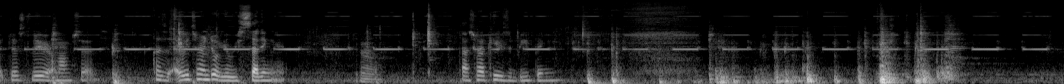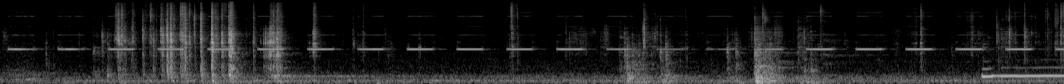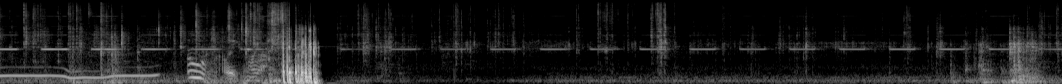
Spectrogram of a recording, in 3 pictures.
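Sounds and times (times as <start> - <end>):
refrigerator panel beeping: 0.0 - 31.9
knocks and plastic rattles: 5.8 - 9.9, 28.2 - 31.9.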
